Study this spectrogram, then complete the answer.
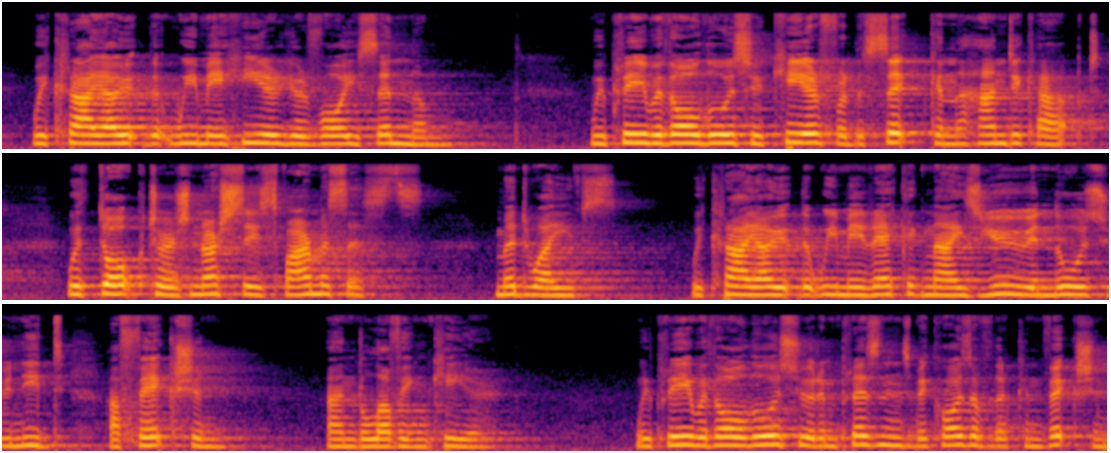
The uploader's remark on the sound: Morning worship recorded at GSPC.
